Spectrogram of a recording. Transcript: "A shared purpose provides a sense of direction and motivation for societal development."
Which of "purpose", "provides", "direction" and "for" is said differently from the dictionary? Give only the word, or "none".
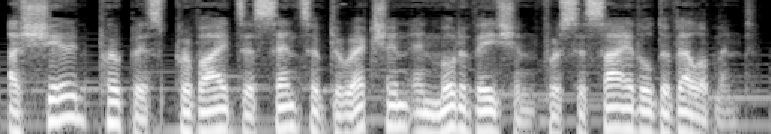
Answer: none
